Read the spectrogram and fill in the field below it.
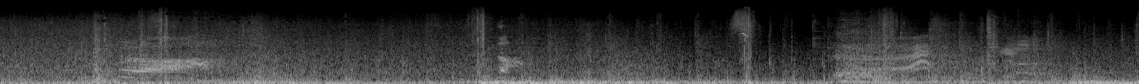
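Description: A magic spell crackles and bursts.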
